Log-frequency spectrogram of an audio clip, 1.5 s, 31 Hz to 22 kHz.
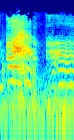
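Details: Newborn girl born vaginally at 38 weeks after a membrane sweep: two strong, high-pitched cry bursts just after birth, a vigorous normal first cry.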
